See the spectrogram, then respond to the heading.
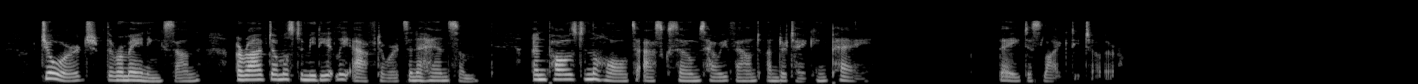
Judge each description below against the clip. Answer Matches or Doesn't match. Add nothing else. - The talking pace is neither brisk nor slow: Doesn't match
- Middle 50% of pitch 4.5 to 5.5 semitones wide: Matches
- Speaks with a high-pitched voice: Doesn't match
